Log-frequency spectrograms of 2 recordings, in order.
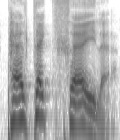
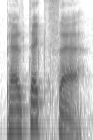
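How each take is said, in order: First: Said in the usual way. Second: "Peltek S" with a lisped S; slushy lisp. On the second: Shown as a demonstration.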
